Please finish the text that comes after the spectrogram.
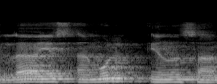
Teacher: یسأم میں سین ساکن پہ حمز ہے، یہ حمزہ یا کی شکل میں ہے، اور میم کو الانسان کے لام سے ملائیں گے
